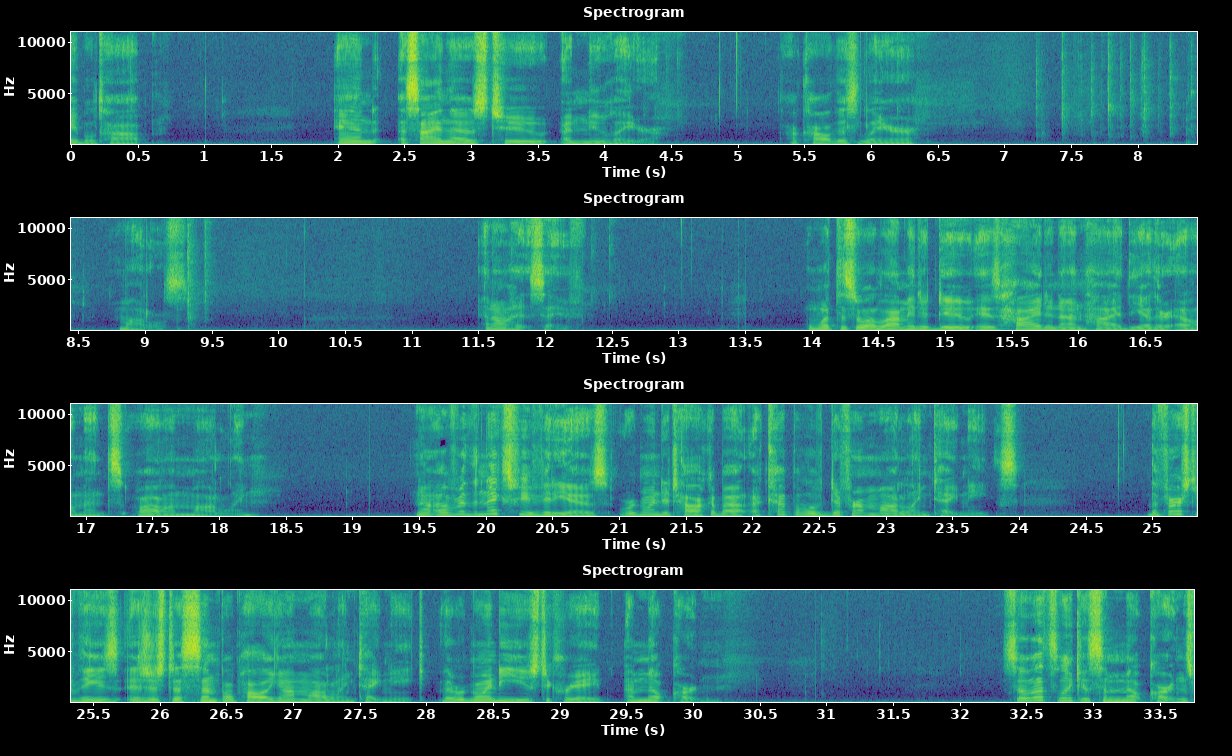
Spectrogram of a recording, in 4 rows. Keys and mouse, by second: 2.5 click, 7.3-8.8 typing, 9.3 Return, 11.7 click, 15.5 click.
